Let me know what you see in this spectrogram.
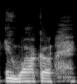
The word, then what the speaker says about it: Nwaka: Please welcome to Money Making Conversation, Nwaka Onwusa.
